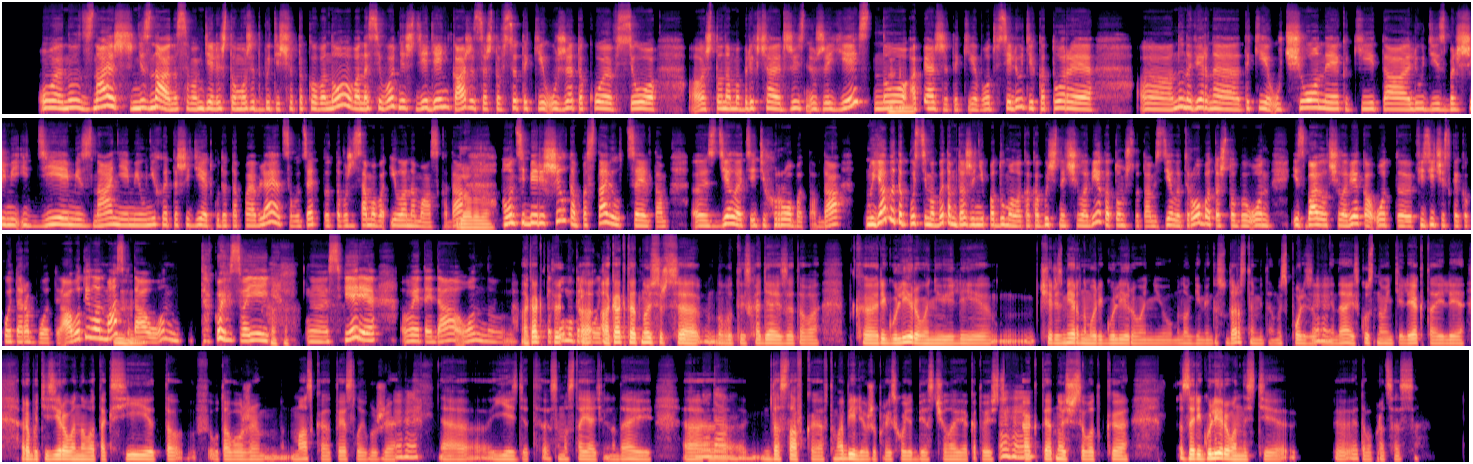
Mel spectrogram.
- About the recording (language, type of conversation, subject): Russian, podcast, Как вы относитесь к использованию ИИ в быту?
- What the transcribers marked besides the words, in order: laugh; laughing while speaking: "такой"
